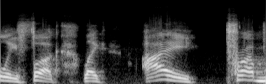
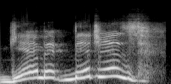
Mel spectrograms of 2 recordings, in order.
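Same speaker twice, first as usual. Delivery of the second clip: hype announcer; 9 semitones higher, much slower than usual. Acted. Introducing himself in style.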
